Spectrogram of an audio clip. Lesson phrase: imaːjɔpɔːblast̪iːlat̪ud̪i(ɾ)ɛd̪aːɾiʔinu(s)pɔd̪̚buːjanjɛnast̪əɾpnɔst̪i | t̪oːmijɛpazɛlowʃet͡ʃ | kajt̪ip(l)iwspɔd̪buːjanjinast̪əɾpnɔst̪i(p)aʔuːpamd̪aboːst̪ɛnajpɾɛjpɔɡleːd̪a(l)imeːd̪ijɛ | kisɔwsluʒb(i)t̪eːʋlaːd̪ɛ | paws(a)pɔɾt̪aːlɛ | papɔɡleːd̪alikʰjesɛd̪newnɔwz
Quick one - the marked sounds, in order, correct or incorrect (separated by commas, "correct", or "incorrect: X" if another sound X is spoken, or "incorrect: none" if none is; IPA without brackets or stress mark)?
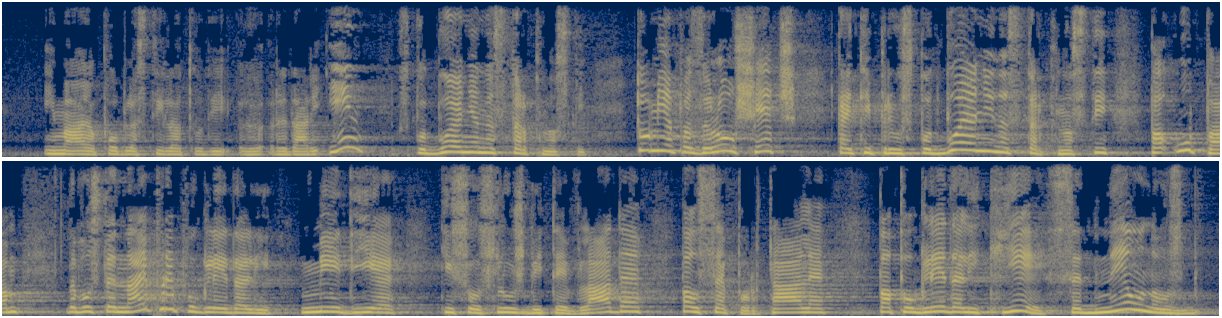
correct, correct, incorrect: ɾ, correct, correct, correct, incorrect: ɛ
